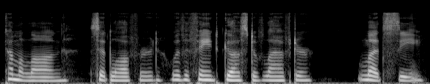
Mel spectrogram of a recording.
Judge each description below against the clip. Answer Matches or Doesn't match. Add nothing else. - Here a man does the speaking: Doesn't match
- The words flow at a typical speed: Matches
